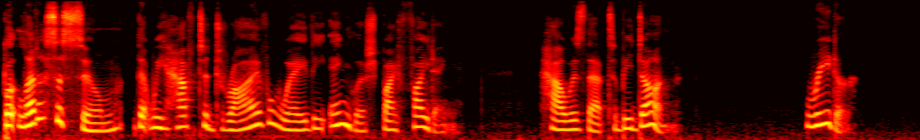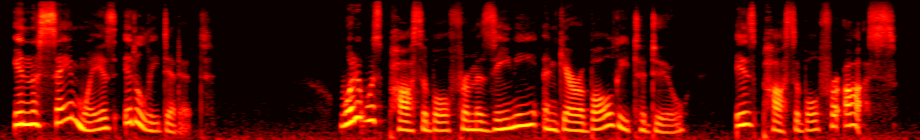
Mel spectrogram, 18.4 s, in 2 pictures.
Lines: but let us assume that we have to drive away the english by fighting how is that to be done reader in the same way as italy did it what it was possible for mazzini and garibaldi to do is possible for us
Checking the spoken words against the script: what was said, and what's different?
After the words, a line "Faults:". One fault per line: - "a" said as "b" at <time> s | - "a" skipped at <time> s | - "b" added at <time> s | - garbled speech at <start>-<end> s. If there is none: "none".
but let us assume that we have to drive away the english by fighting how is that to be done reader in the same way as italy did it what it was possible for mazzini and garibaldi to do is possible for us
Faults:
none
